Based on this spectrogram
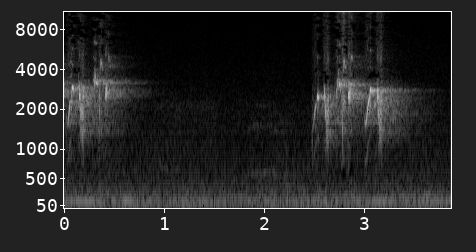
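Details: Bulbul on a hand gives a short burst of sweet, jumbled chirps, falls silent for well over a second, then delivers a longer phrase of quick warbling notes, with a low hum behind.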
